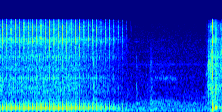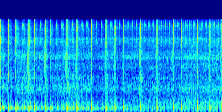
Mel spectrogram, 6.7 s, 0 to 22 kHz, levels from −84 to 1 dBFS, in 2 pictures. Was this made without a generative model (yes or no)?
yes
